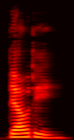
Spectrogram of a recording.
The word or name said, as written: doughty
